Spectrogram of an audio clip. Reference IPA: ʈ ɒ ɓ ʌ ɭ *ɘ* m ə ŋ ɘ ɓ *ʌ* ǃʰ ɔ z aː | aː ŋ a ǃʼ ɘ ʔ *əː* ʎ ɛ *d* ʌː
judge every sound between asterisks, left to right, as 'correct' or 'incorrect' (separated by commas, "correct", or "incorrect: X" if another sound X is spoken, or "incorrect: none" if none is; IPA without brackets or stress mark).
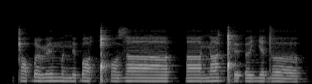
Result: correct, incorrect: ɒ, correct, correct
